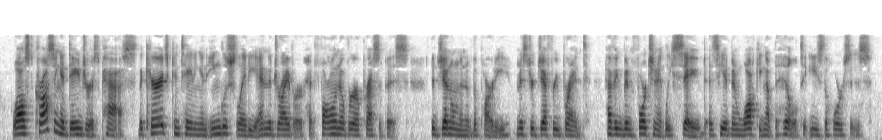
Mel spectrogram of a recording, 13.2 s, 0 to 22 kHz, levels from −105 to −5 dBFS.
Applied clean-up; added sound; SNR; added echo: none; none; none; none.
